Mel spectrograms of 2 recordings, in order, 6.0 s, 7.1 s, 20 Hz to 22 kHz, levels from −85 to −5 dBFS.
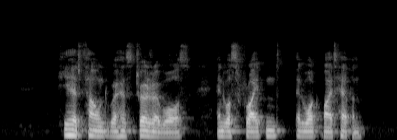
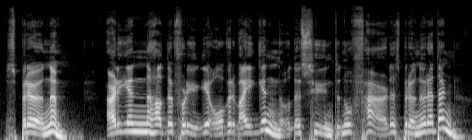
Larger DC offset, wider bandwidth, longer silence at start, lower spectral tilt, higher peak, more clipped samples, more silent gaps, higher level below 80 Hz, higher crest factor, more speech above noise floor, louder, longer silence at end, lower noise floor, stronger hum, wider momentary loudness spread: neither; second, 7.2 kHz vs 17 kHz; first, 0.95 s vs 0.1 s; about the same, -7 dB/octave vs -6.5 dB/octave; second, -10 dBFS vs -2 dBFS; neither; neither; second, -68 dBFS vs -38 dBFS; about the same, 20 dB vs 20 dB; first, 50 dB vs 27 dB; second, -29 LUFS vs -21 LUFS; first, 0.55 s vs 0.1 s; first, -78 dBFS vs -47 dBFS; neither; about the same, 11 LU vs 9 LU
